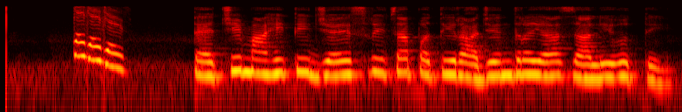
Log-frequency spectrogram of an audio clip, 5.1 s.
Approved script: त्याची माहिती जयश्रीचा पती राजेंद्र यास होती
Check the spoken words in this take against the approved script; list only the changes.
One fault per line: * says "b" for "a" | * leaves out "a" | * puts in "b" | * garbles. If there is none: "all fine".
* puts in "झाली"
